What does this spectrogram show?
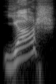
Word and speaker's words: Yash: We will call him Yash, not Josh.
